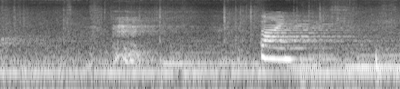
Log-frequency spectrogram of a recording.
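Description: Quiet underscoring music of steady, sustained low notes, over which a performer clears her throat and gives a short vocal sound.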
